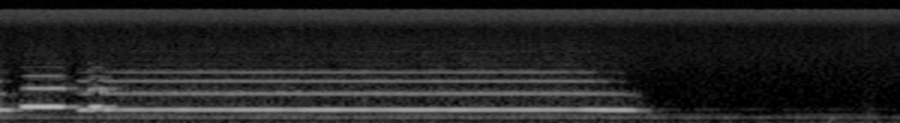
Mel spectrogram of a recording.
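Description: Flute played slowly: a few short notes, then one long held note that ends a little past four seconds in. A faint low steady drone lies beneath.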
